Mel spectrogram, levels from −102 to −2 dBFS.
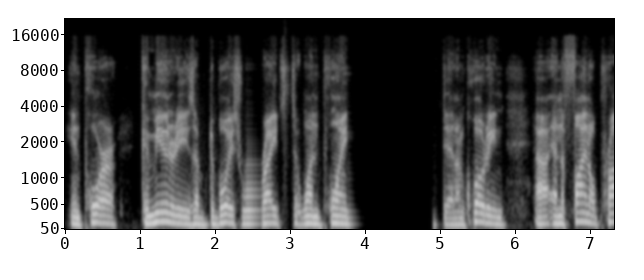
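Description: At 2.41 to 2.64 s and again at 2.91 to 3.03 s the sound stalls into a fading buzzy smear, then picks up where it left off. Those are call audio freezes, likely packets arriving late so the jitter buffer ran dry and filled in. A longer one runs from 3.77 to 4.92 s, decaying to silence for nearly a second before "and I'm". From 5.56 to 6.53 s, between "and I'm" and "the final product of", there's a jitter buffer slow-down. The receiver repeated tiny slices to rebuild its reserve, so the audio plays at about 94% speed with the same pitch and sounds slightly stretched, adding 64 ms.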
